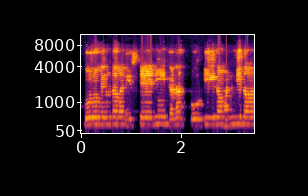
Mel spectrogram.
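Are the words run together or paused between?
run together. The words are run together without pauses. "இதை எப்படி சேர்த்து படிக்கிறது?"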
